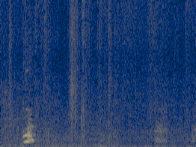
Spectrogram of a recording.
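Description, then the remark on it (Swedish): A dog barks once in the distance, sharp but faint, followed by a quieter answering bark a couple of seconds later over a hushed outdoor background. “Han bryr sig inte om att hundar skäller eller någonting.”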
